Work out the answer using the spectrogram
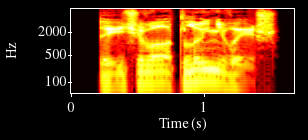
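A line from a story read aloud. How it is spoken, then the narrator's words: Barked near ear. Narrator (Russian): гаркнул Аврелий у меня над ухом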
